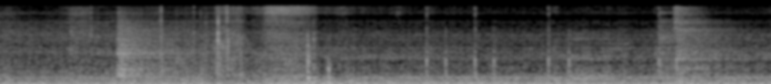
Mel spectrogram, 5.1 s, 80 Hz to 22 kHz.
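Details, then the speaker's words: 2011 Honda Pilot 3.5 with code P0302, towed in running terrible: the idle stumbles unevenly, about three beats a second; the misfire moved from cylinder 2 to cylinder 1, confirming a bad spark plug. "and cylinder number two is actually cleared up see that okay so just a bad spark plug"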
